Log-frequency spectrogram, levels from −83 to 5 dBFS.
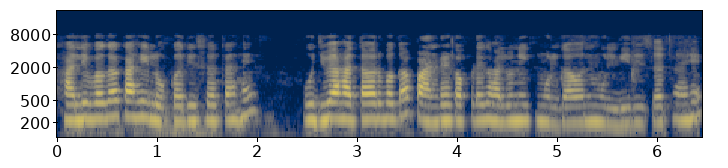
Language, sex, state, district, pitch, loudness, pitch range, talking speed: Marathi, female, Maharashtra, Sindhudurg, 220 Hz, -19 LUFS, 205-230 Hz, 175 wpm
